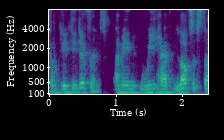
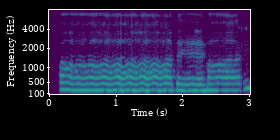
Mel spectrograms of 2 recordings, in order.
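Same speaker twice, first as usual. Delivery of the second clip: slow, soft, airy falsetto. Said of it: "it sounds very airy, like this".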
